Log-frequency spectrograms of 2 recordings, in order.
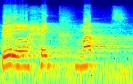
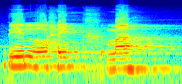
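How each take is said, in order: First: The word ends with a clipped t sound. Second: The word ends with a soft h sound. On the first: The speaker calls it wrong. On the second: The speaker calls it right. "mengganti tak dengan ha"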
